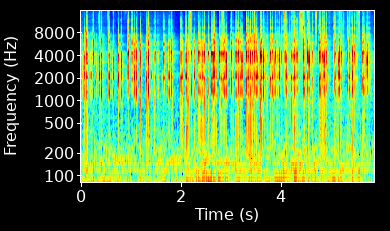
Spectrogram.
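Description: Fingernails tap and scratch across the face and edge of a small round metal button badge. Dense, rapid, bright clicks and scratchy ticks follow one another throughout, each very short with almost no low end.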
